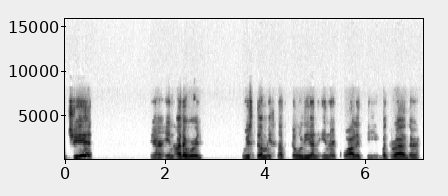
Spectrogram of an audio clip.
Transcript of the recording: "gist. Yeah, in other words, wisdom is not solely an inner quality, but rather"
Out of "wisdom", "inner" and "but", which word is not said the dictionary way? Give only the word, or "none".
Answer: wisdom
